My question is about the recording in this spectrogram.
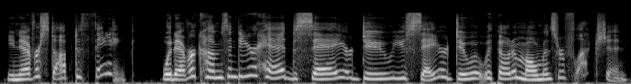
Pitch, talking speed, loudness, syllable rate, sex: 275 Hz, 210 wpm, -18 LUFS, 5.7 syllables/s, female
